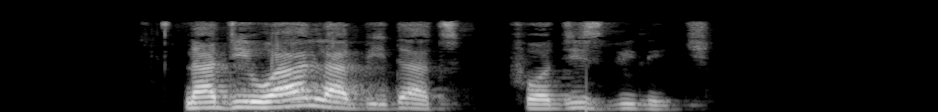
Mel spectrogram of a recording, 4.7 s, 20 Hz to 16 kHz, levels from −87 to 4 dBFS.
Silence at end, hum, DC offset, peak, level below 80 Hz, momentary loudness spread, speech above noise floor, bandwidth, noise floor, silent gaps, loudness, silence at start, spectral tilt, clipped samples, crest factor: 1.15 s; none; under 0.1%; 0 dBFS; -62 dBFS; 18 LU; over 75 dB; 8 kHz; under -90 dBFS; 2.40-2.55 s; -15 LUFS; 0.8 s; -5.5 dB/octave; under 0.1%; 18 dB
